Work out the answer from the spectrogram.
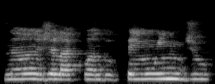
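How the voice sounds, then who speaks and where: An older woman author answers interview questions in a thoughtful, halting way, often restarting words and adding "né". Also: on the high side, little pitch movement, muffled recording. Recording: roomy echo.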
